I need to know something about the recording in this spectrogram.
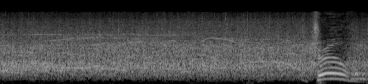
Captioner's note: cheers and applause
